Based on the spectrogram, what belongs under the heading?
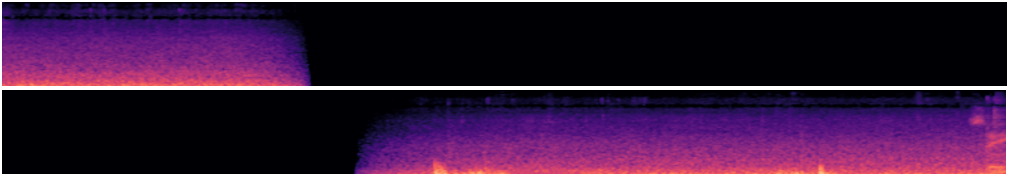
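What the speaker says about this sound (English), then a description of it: "So you can see it's pretty windy outside" Gusty wind roars against the microphone outdoors, cutting out to silence for several seconds before the rumbling buffeting returns.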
